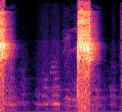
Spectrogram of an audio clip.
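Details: Begging calls of a Javan myna chick, used to attract adult birds: two harsh, wheezy rasping bursts about one and a half seconds apart.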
